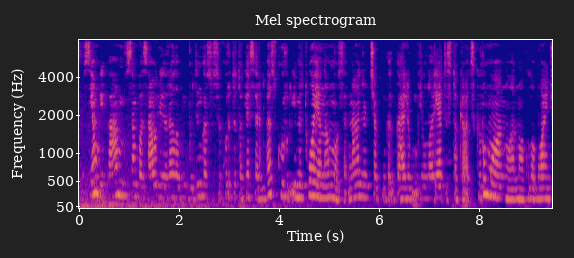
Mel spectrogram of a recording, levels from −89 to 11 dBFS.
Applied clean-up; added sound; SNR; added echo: classical method WPE with log-MMSE.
